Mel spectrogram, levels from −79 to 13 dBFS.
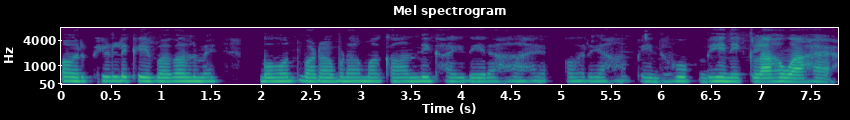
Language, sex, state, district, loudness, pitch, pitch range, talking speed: Hindi, female, Bihar, East Champaran, -24 LUFS, 195 Hz, 190-200 Hz, 155 wpm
